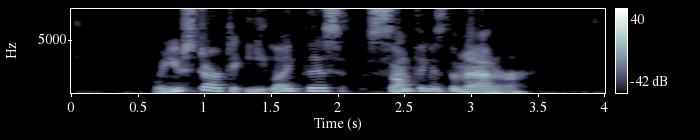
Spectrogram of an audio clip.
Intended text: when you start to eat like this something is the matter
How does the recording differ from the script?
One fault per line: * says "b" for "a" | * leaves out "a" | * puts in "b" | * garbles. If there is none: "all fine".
all fine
